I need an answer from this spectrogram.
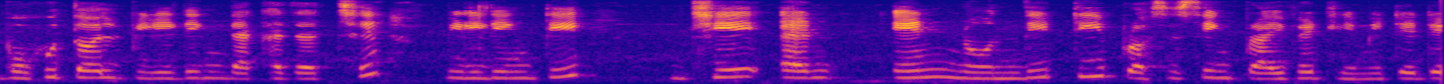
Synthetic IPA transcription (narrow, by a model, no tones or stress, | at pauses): boɦut̪ɔlbilɖiŋd̪ɛkʰad͡ʑatːɕʰebilɖiŋʈi | d͡ʑeɛnenːond̪iʈipɾɔsesiŋpɾajbʱeʈlimiʈeɖ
